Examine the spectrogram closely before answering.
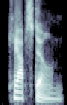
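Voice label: "capstone", American English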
